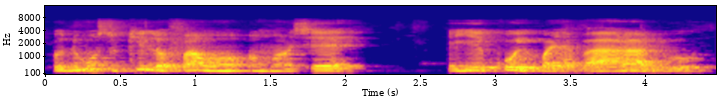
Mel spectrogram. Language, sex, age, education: Yoruba, male, 46-60, tertiary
